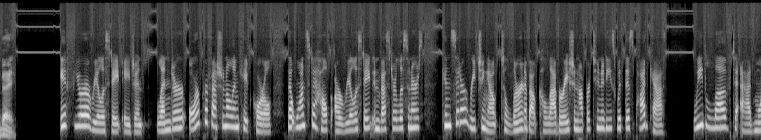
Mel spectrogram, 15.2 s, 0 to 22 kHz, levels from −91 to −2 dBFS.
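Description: Throughout, converter idle tones give a whistle near 5 kHz, about 23 dB below the speech: an undithered converter cycling through fixed bit patterns, not steady hum or broadband hiss.

Short concealed packet loss comes at 4.27 s after "estate agent lender or", at 9.69 s, at 10.43 s between "out to" and "about collaboration opportunities with" (the longest), and at 11.55 s between "about collaboration" and "opportunities with this podcast". Each time the receiver extrapolated the last sound, leaving brief smears rather than the clean silent holes of a dropout.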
